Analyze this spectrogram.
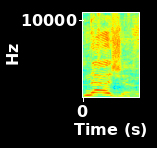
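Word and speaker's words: Naje: Donc Nage. Nage, la marque Nage, oui. Comment ça s'écrit ?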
